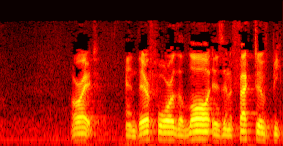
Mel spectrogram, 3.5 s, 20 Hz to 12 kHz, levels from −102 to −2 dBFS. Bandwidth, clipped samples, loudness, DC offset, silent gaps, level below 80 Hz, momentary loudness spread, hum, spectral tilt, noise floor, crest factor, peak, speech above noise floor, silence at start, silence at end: 8 kHz; under 0.1%; -28 LUFS; under 0.1%; none; -70 dBFS; 13 LU; none; -5.5 dB/octave; -63 dBFS; 20 dB; -8 dBFS; 34 dB; 0.9 s; 0 s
